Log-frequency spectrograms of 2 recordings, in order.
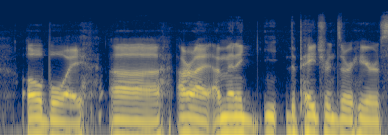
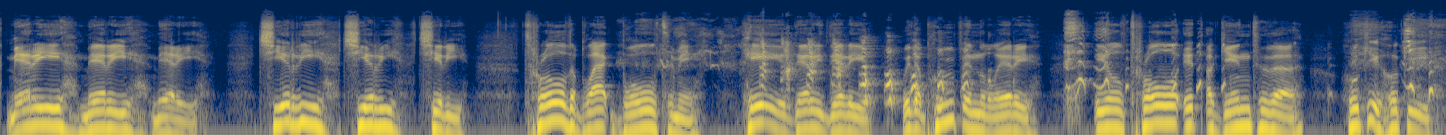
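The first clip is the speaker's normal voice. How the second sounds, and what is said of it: Put-on Scottish accent. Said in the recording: “Can you read this in a Scottish accent, please?”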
